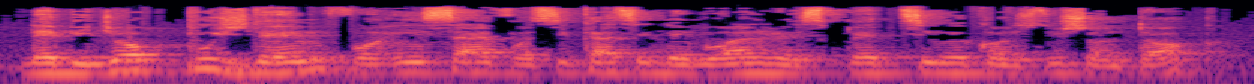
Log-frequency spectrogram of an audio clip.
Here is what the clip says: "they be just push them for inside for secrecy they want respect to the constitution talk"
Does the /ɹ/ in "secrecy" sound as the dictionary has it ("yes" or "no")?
no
